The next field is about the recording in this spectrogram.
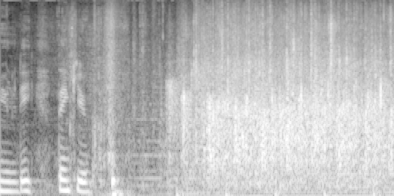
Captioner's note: applause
